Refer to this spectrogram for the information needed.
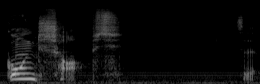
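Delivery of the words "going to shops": "going to shops" with a hard clipped T for "the"; Yorkshire "going to shops", the article shrunk to a T; the cut to T. Shown as a demonstration. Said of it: "the is often shortened to a hard t".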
